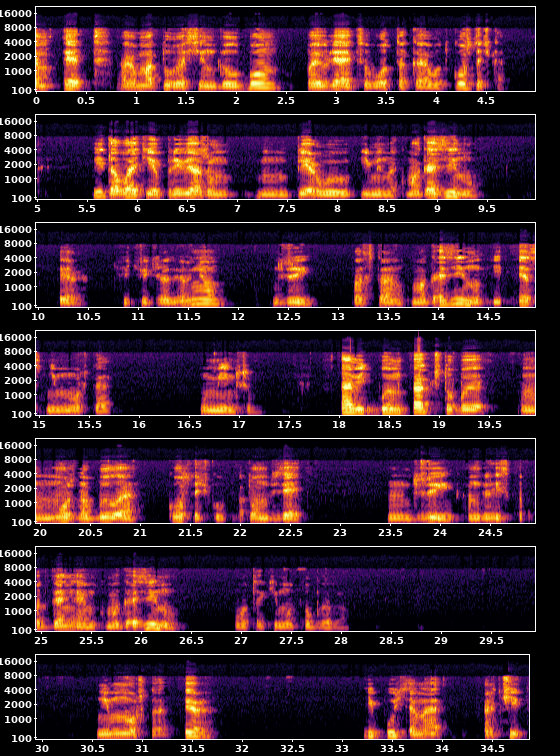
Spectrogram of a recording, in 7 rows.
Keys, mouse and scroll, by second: 3.0-3.6 scroll up 1, 3.6-6.1 scroll down 1, 12.1 g, 14.4 s, 17.6 middle click, 19.1 shift+middle click, 19.9 middle click, 20.8 shift+middle click, 23.8 g, 27.8 middle click, 29.4 shift+middle click, 31.0 r, 33.8 g.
